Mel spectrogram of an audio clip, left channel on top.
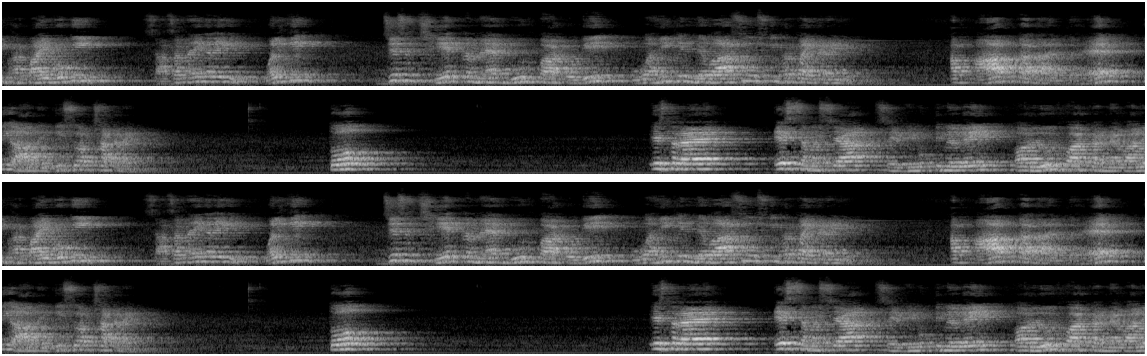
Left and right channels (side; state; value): both; identical; correlation 1.00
